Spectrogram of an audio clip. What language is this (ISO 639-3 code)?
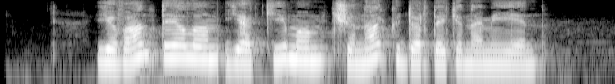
chm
